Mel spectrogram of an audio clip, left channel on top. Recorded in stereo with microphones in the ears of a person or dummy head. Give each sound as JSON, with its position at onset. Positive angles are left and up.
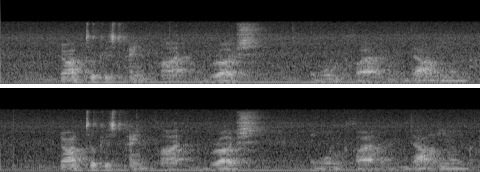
{"t": 0.6, "sound": "a man speaking", "side_deg": -5, "distance_m": 1.2}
